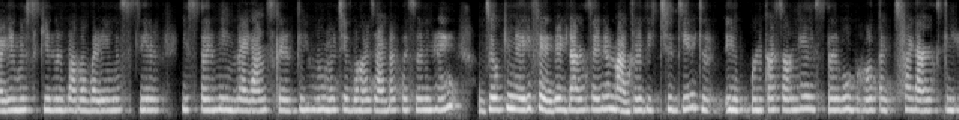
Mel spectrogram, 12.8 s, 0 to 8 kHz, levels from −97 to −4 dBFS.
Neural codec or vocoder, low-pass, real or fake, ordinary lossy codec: codec, 16 kHz, 1 kbps, FreqCodec, smaller model; none; fake; none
